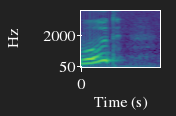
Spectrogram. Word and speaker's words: would: Remember, could and would, L is silent. We don't pronounce the L.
